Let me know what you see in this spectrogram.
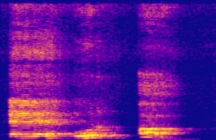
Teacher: पहला हमारा है ए और आ। ए और आ जो है उसका उच्चारण स्थान है कंठ।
